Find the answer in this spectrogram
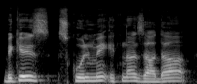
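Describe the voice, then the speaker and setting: A man's voice: on the high side, moderate pace, a little mellow. A man in his thirties, a language trainer, talking in a podcast interview, mixing Hindi and English and laughing often. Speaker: IELTS trainer guest.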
